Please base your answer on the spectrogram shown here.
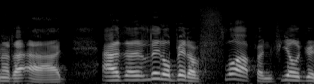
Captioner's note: none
